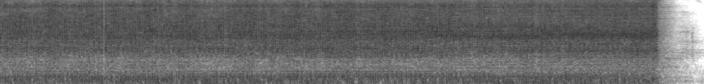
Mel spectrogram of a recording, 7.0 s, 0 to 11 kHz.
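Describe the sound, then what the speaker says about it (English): An AOBEN cordless 1/2-inch impact wrench on low power drives a bolt back in, giving a loud, steady, continuous buzzing hammer that runs unbroken for about six and a half seconds, then stops abruptly. "Let's drive it back in on low power."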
